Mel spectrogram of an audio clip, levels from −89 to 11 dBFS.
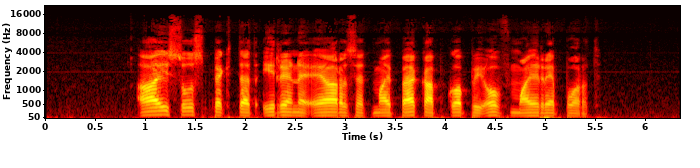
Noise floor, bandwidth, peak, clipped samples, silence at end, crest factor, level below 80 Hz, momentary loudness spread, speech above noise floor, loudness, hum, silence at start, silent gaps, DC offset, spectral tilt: -62 dBFS; 15.5 kHz; -2 dBFS; under 0.1%; 0.95 s; 20 dB; -48 dBFS; 9 LU; 42 dB; -21 LUFS; none; 0.95 s; none; under 0.1%; -4.5 dB/octave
